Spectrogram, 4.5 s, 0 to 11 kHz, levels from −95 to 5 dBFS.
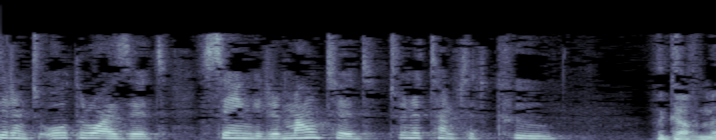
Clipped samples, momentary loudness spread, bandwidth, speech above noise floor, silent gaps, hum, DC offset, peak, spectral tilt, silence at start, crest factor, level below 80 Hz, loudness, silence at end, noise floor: under 0.1%; 9 LU; 8.8 kHz; 33 dB; none; none; under 0.1%; -4 dBFS; -5.5 dB/octave; 0 s; 20 dB; -56 dBFS; -24 LUFS; 0 s; -56 dBFS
